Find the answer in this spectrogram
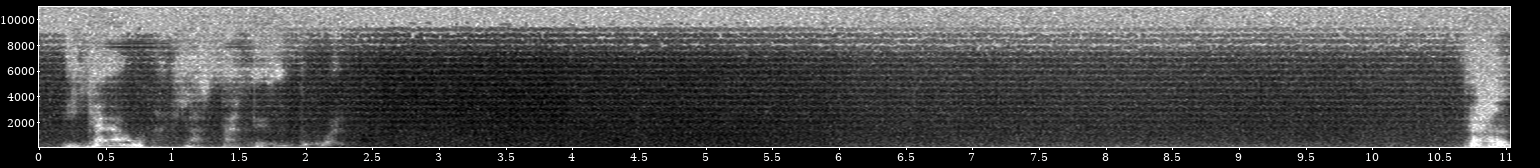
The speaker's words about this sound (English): The sound of the ocean releases your muscles and makes every cell in your body float on a great ocean.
